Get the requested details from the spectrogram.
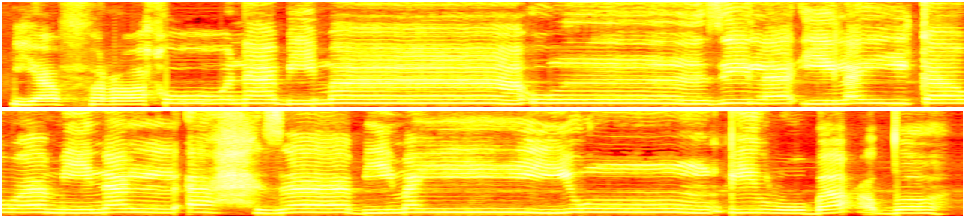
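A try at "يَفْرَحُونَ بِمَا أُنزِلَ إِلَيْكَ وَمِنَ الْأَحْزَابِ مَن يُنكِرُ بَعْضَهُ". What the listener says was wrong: di sini ada yang belum maksimal sedikit apa huruf ainnya ee tadi agak terputus dan agak mantul. Ba jangan ba'd.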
